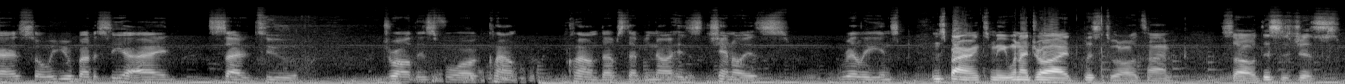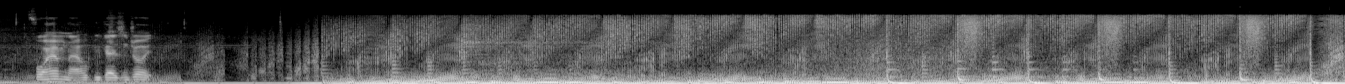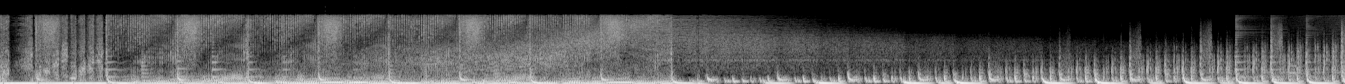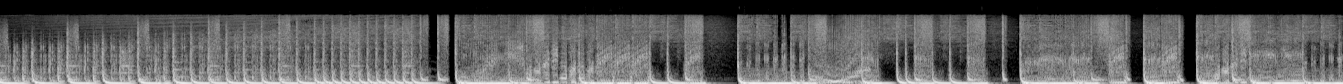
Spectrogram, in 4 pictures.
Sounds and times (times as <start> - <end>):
Dubstep: 0.0 - 53.7.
